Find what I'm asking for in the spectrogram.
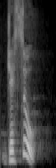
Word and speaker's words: Gesù: Darum sagt man auf Italienisch eben nicht Jesus, sondern Gesù. Und auf Französisch Jésus, auf Englisch Jesus, aber das ist alles das Gleiche.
